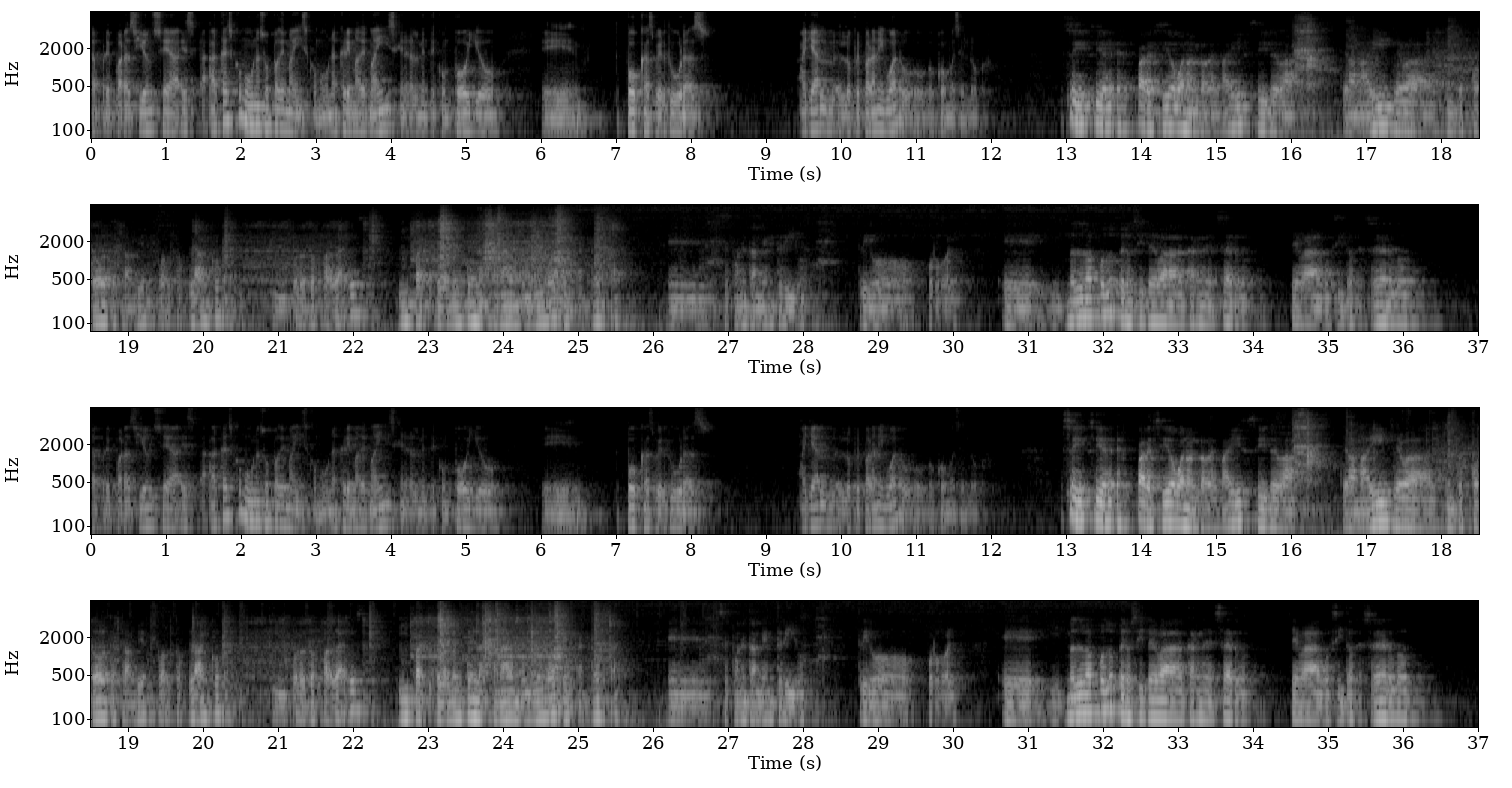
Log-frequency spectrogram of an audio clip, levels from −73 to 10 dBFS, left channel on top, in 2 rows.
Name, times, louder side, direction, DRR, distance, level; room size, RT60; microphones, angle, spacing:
voice 1, 0.0-5.5 6.0-6.6 7.1-8.2 9.4-11.9, left 3 dB, 40° left, 0.5 m, -32 dB
voice 2, 12.9-16.1 16.7-20.3 20.9-22.2 22.6-25.6 26.2-28.1 28.7-30.0 30.6-33.9 34.5-36.1, right 3 dB, 70° right, 0.6 m, -28 dB
sound 1, 15.7-28.3, right 2 dB, 55° right, 2.6 m, -39 dB
sound 2, 16.2-16.7 18.4-19.8 20.1-20.4 22.0-24.2 24.6-32.5, equal, ahead, 2.7 m, -57 dB
sound 3, 17.5-18.8 19.0-26.9, right 3 dB, 85° right, 1.1 m, -49 dB
14.5 x 5.1 x 7.0 m
head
